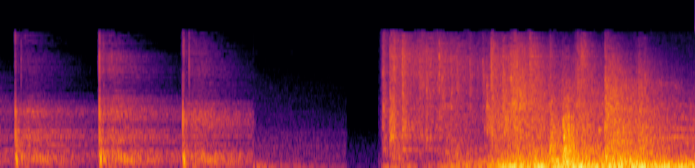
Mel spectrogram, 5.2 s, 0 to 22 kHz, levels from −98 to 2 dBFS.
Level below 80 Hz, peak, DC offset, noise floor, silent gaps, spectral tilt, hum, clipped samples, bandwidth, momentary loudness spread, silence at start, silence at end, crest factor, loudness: -22 dBFS; -2 dBFS; under 0.1%; -62 dBFS; none; -5.5 dB/octave; none; under 0.1%; 10.5 kHz; 20 LU; 0.1 s; 0 s; 18 dB; -22 LUFS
